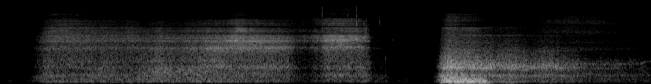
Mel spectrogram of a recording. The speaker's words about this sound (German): Ich mache einmal den tiefen Einatmen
